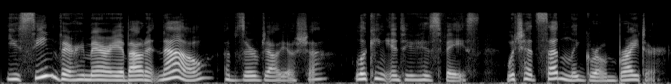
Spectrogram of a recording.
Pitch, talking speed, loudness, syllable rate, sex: 220 Hz, 160 wpm, -17 LUFS, 4.9 syllables/s, female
